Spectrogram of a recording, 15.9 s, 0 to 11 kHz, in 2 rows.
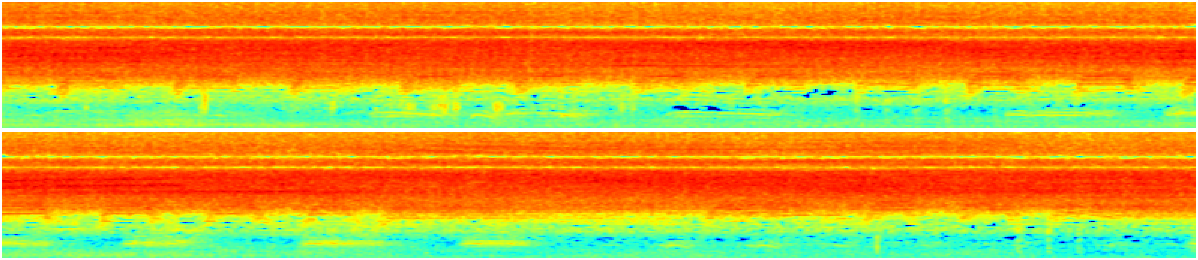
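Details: Many cicadas at a stream garden on August 1, massed into a dense, unbroken high-pitched hiss that never pauses. Short, arched, mid-pitched calls from another animal repeat every second or so underneath.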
